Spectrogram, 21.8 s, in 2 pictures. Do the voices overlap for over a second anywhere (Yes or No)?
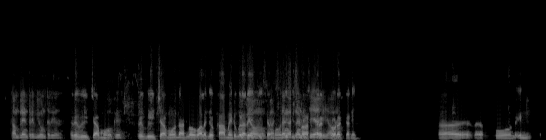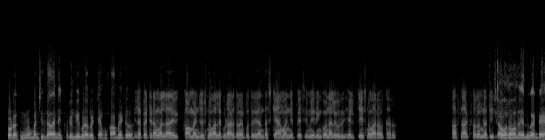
Yes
